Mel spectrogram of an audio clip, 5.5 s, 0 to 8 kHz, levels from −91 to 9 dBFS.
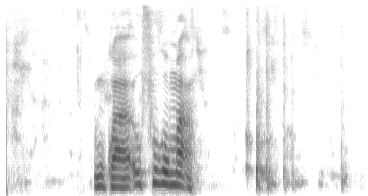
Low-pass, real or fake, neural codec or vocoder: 7.2 kHz; fake; codec, 24 kHz, 3.1 kbps, DualCodec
